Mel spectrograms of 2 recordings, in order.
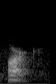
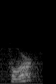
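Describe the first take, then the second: First: The vowel sounds like 'ar'. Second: The vowel sounds like 'or'.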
